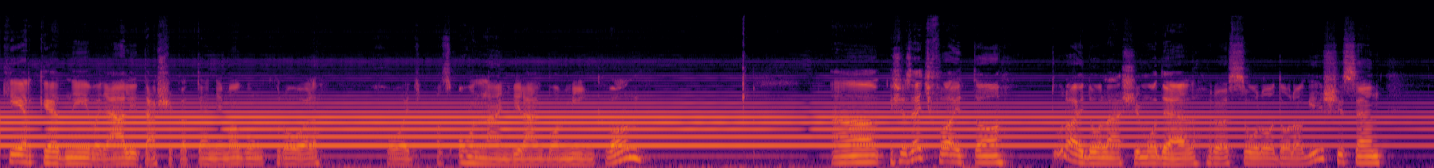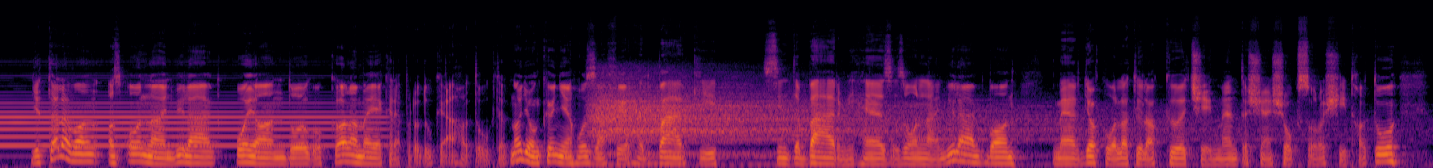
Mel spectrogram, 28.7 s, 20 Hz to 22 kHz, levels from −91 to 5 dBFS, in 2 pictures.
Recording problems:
background music; very loud; throughout; 3 dB above the speech

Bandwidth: 15.5 kHz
